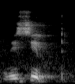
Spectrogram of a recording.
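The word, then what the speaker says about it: receipt: यहाँ पे क्या होता है, हमारा जो पी है ना, ये पी साइलेंट होता है। पी क्या होता है, साइलेंट होता है, ठीक है। तो ये वर्ड को हम क्या पढ़ते हैं, रिसीव पढ़ते हैं, रिसीप्ट, ठीक है।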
